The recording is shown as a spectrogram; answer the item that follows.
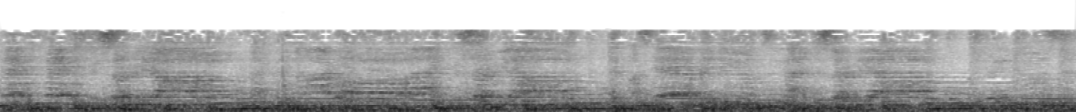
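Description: Mixed show choir singing a choreographed number in harmony with instrumental accompaniment.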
